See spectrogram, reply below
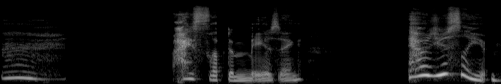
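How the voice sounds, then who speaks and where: A woman voice actor playing a possessive yandere girlfriend in an intimate audio roleplay. She talks very slowly and coyly, with hesitant hums and pauses, her pitch swinging in a lively way as she feigns sweetness. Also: vocal fry, husky, exaggerated voice. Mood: sweet, coy. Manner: hesitant, drawn-out, coy delivery with hums and pauses. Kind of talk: girlfriend audio roleplay, one side of a call.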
